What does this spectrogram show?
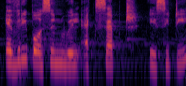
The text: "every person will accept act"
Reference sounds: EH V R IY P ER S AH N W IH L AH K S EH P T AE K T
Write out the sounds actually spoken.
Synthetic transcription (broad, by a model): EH V R IY P ER S AH N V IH L AH K S EH P T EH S T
